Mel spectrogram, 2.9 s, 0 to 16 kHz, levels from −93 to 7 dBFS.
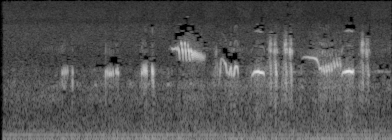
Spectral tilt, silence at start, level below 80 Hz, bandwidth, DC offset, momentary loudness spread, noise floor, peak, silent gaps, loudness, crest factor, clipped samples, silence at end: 0 dB/octave; 0.3 s; -44 dBFS; 16 kHz; 0.3%; 20 LU; -36 dBFS; -2 dBFS; none; -15 LUFS; 18 dB; under 0.1%; 0 s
